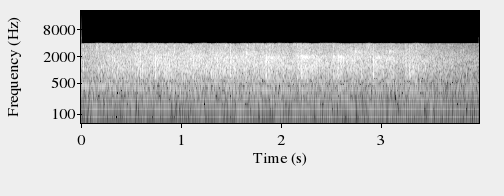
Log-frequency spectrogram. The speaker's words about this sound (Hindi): इसलिए आप जोरदार ताली बजाओ।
